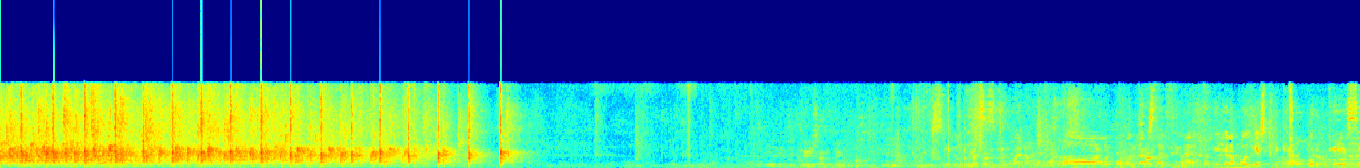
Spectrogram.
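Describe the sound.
A crowd claps steadily for about five seconds, a dense, loud patter of many hands, then the applause dies out and soft murmuring voices continue underneath.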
